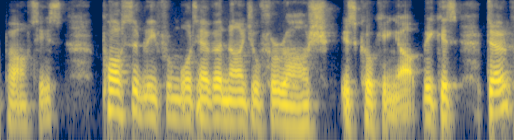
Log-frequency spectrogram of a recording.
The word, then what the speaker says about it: Farage: have brexit because of nigel farage i know this isn't how it's said outside britain but that is the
